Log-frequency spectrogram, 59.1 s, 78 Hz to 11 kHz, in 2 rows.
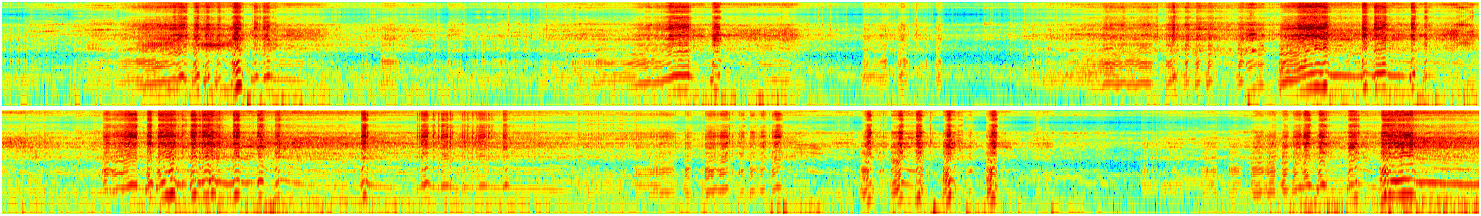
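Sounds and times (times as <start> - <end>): motocross bike engine revving: 0.0 - 59.0.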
